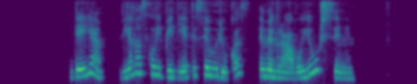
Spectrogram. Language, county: Lithuanian, Vilnius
